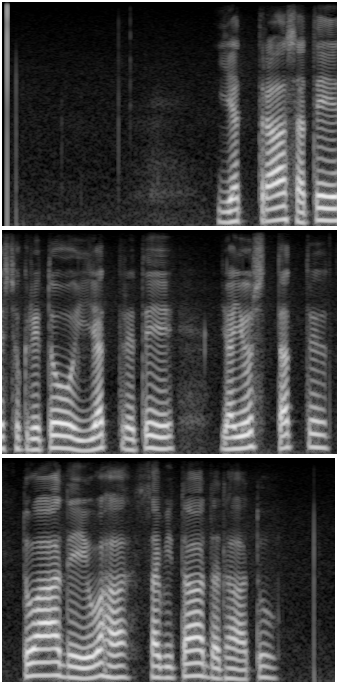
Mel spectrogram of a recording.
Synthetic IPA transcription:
jɐt̪ɾaːsɐt̪eːsukɾɪt̪oːjɐt̪ɾɪt̪eː | jɐjust̪ɐt̪ɾɐ | t̪ʋaːd̪eːʋɐɦɐ̆sɐbit̪aːd̪ɐd̪ʱaːt̪u

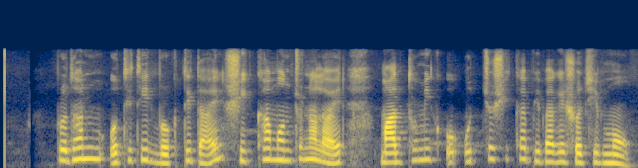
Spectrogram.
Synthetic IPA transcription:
pɾod̪ʱanot̪ʰit̪iɾbʱokt̪it̪aeʃikʰːamɔnt̪ɾonalɔeɾmad̪ʱːomikoʔutːɕoʃikʰːabibʱaɡeʃot͡ɕibmo

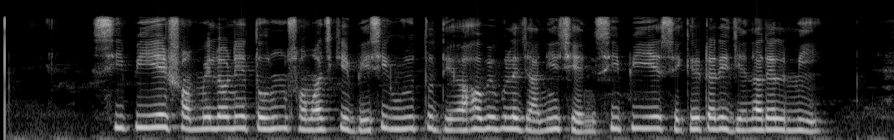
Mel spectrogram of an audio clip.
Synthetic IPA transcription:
sipieʃɔmːelonet̪oɾunʃɔmad͡ʑkebeʃiɡuɾut̪ːod̪eoaɦɔbeboled͡ʑaniet͡ɕʰensipiesekɾeʈaɾid͡ʑenaɾelmi

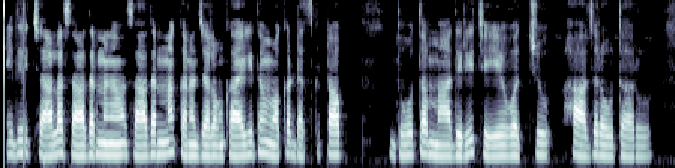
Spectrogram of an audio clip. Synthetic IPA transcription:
id̪it͡ʃaːlaːsaːd̪ʱɐɾɐɐɐsaːd̪ʱɐɾɐɳɐkɐnɐd͡ʒɐlɐmkaːɡit̪ɐmɔkɐɖɐskʈaːp̚ | d̪uːt̪ɐmːaːd̪iɾit͡ʃɛːjɐʋɐt͡ʃːuhaːd͡ʒɐɾɐwt̪aːɾu

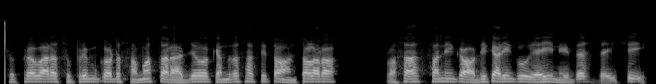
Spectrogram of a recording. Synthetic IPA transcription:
sukɾɔβaɾɔsupɾimkoɾʈsɔmɔst̪ɔɾad͡ʒjɔokend̪ɾɔsasit̪ɔːnt͡ʃɔɭɔɾɔ | pɾɔsasɔnikɔːd̪ʱikaɾiŋkueɦiniɾd̪esɔd̪ejt͡ʃʰi

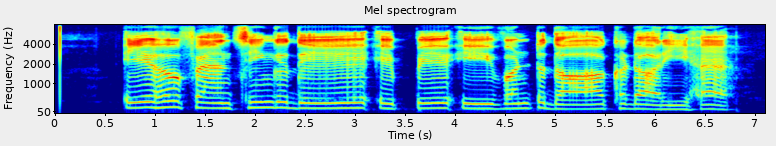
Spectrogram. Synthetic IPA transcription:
eːɦpʰɛːnsɪŋɡd̪eːepeːʔiːʋəɳʈd̪aːkʰəɖaːɾiːhɛː

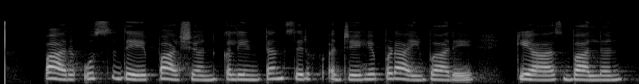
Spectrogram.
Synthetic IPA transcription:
pəɾʊsd̪eːpaːʃənkəlɪɳʈənsɪɾpʰə̰d͡ʒeːɦeːpəɽaːiːbaːɾḛː | kɪjaːsbaːlən

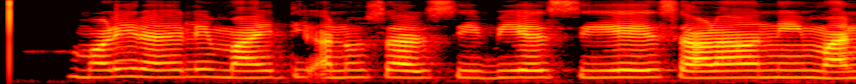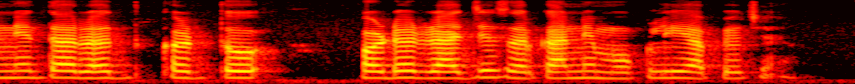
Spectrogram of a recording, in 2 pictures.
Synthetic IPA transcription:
məɭiɾəɦelimaɦit̪iʔənusaɾsibiesiesaɭanimanjət̪aɾəd̪ʱkəɾt̪o | ɔɾɖəɾːad͡ʒjəsəɾkaɾnemokliapjot͡ʃʰḛ

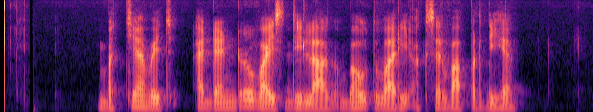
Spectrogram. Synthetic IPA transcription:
bətːʃjãːʋɪt͡ʃ | ɛːɖɛ̃ːɳɖɾoːʋaːɪsd̪iːlaːɡbəɦʊt̪ʋaːɾiːʔəksəɾʋaːpəɾd̪iːɦɛː

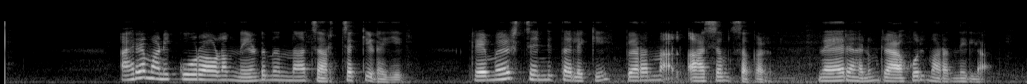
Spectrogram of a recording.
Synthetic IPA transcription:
ɐɾɐmɐɳikʲːuːroːɭɐmneːɳɖuninːɐt͡ɕɐrt͡ɕːɐkːiɽɐjḭl | ɾe̞me̞ːʂt͡ɕenːit̪ːɐlɐkʲːɨpirɐnːɐ̰aːɕɐmsɐɣɐ̰ɭne̞ːɾaːnumɾaːhulmɐrɐnːilːɐ̰

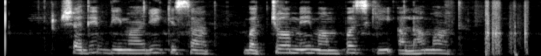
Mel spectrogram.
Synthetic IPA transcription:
ʃɐd̪iːd̪̚biːmaːɾikesaːt̪ʰ | bɐtːʃõmẽmɐmpəskiʔɐlaːmaːt̪

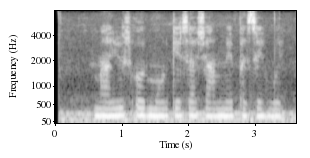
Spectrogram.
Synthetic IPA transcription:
maːjuːsɔːɾmoːɽkesaʃaːmːẽpʰɐseɦʊeː

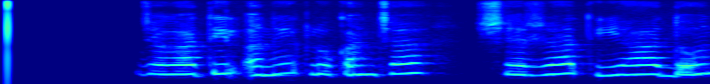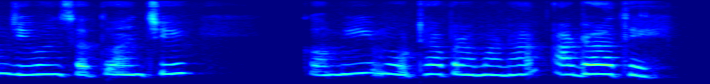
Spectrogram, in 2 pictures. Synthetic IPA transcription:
d͡ʑəɡat̪iːləneklokaɲt͡ɕja | ɕeɾɾat̪jad̪ond͡ʑiʋənsət̪ʋaɲt͡ɕe | kəmiːmoʈʰjapɾəmaɽ̃at̪aɽʱət̪e

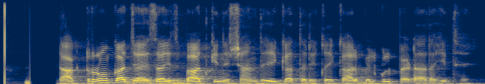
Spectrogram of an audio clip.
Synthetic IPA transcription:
ɖaːk̚ʈəɾõkad͡ʒaːɪzaɪsbaːt̪kinɪʃaːnd̪əɦikat̪ɐɾiːqekaːɾbɪlk̬ʊlpɛːɽaɾɐɦɪt̪ɦɛː

